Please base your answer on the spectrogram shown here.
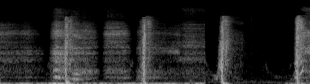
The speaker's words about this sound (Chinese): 好啊，那妈妈 就换更粗的鞭子来伺候你了。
